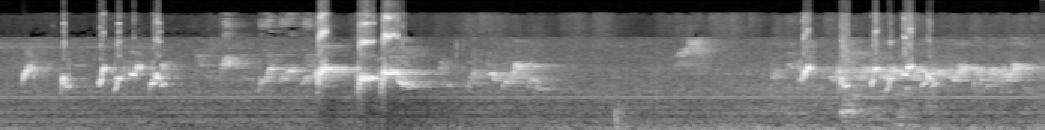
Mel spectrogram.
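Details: Red-whiskered bulbul female singing to excite a male, starting with rapid repeated chirps, then warbled phrases, a pause, and more chattering notes over faint hum.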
